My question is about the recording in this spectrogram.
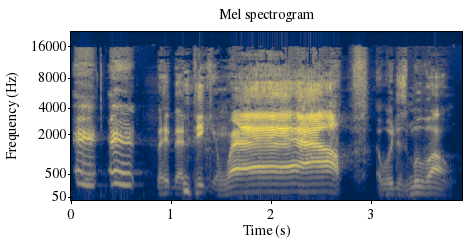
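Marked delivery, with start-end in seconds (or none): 0.0-0.6 high sung organ notes; organ sting imitation. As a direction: mimic a church organ hit. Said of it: "put an organ bell on there".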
